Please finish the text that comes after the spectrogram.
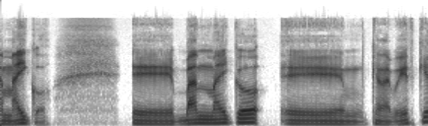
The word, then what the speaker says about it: Maiko: Me pasa cada vez que las veo creo que es Bad Maiko, que lo he pronunciado mal, ¿vale? Me he tomado yo en plan en inglés y sería Maiko.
